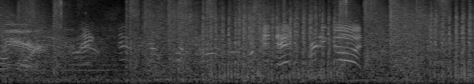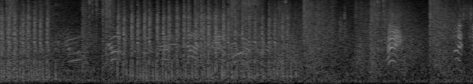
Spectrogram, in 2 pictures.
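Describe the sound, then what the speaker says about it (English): Jeep-mounted machine gun firing steadily in a Company of Heroes battle, sustained rattling bursts mixed with other gunfire and battlefield noise throughout, with whistling and chirping effects over a dense, continuous din. "The Jeep's currently firing away."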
